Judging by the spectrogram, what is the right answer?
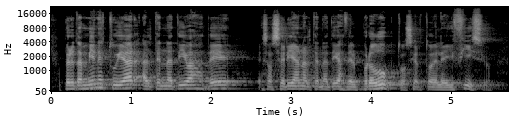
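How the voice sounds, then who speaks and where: A man with a Chilean accent at a fairly high pitch and moderate pace, with ordinary pitch variation. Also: hardly any pauses. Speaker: civil engineer and course instructor. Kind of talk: lecture. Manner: halting, frequent filler 'eh'.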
